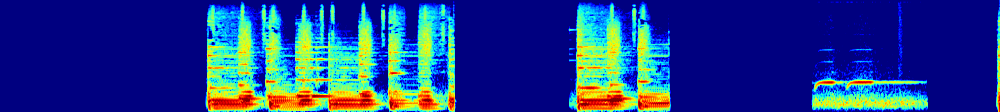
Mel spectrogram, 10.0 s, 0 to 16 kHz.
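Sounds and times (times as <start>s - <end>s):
steam locomotive whistle: 8.2s - 9.3s.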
